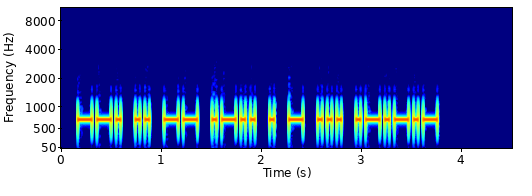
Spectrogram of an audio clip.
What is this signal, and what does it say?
Morse code, heard as a keyed tone, about 25 wpm, 700 Hz. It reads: GIMLETS.
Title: Pangram Challenge v2 - 25wpm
